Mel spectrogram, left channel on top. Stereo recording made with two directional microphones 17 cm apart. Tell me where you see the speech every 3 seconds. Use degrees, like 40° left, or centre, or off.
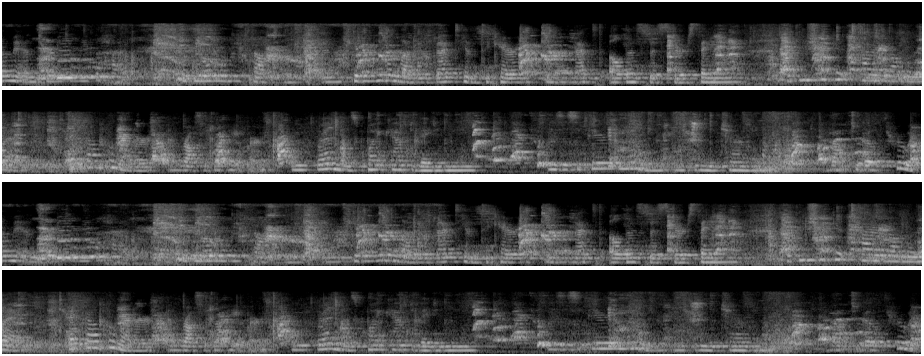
30° left, 20° left, 10° right, 20° right, 30° left, 30° left.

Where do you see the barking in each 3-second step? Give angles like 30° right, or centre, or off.
20° right, 10° right, 20° left, 50° left, 50° left, 50° left.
